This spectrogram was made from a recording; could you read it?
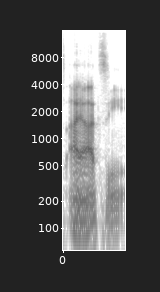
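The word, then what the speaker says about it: IATSE: and that's how people I've come to find out pronounce it. It's IOTSI.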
